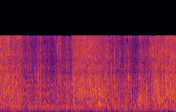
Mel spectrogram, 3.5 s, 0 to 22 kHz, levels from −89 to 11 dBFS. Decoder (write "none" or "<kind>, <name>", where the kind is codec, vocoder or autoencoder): none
